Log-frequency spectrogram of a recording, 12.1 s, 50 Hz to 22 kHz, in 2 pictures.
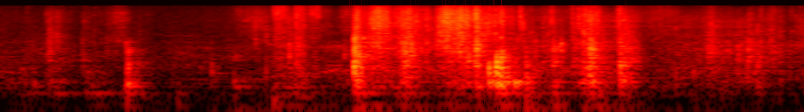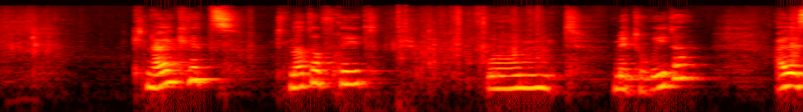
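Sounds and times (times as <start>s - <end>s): packing peanuts rustling: 1.9s - 6.7s, 8.6s - 10.5s.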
